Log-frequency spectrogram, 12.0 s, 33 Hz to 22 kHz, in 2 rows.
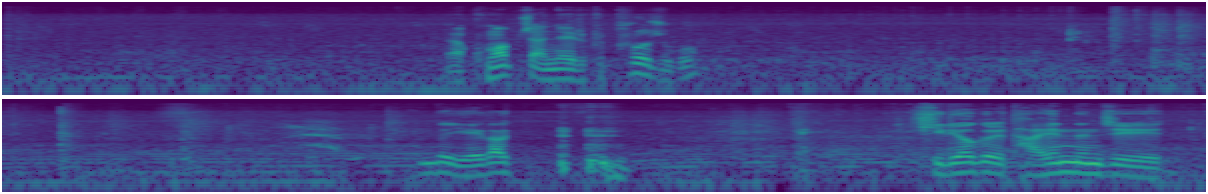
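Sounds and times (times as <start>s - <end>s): motor vehicle engine rumbling: 0.0s - 12.0s.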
